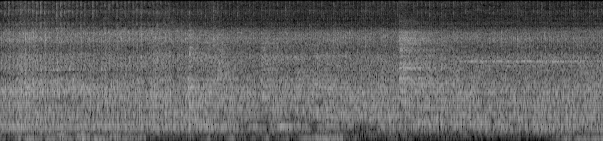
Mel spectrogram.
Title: hyundai venue timing chain noise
